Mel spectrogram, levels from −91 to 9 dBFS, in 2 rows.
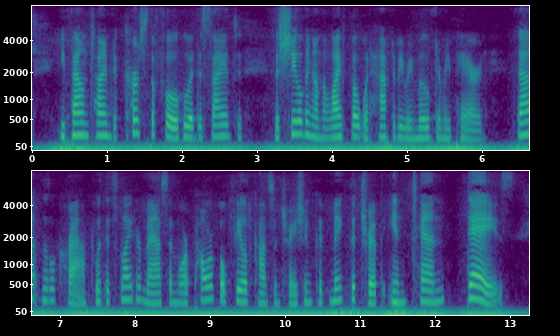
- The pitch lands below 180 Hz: No, medium, 185 Hz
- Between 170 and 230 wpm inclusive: Yes, average, 185 wpm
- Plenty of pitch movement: No, average, 3.6 semitones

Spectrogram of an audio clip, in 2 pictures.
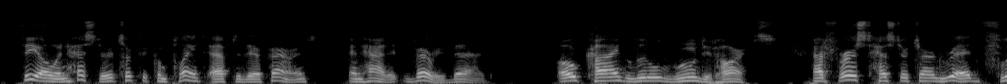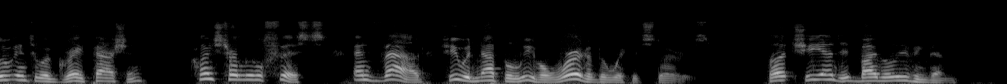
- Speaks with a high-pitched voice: No, medium, 150 Hz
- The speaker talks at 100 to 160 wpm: Yes, average, 150 wpm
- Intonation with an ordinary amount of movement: No, wide, 6.7 semitones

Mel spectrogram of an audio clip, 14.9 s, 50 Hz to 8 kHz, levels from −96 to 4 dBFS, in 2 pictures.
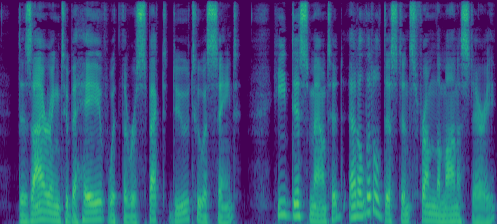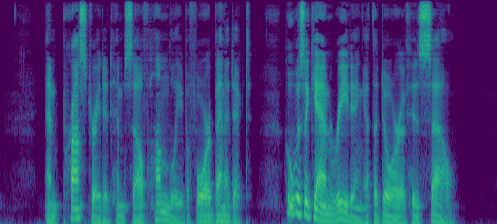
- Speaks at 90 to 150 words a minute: Yes, average, 140 wpm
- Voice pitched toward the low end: Yes, very low, 90 Hz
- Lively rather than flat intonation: Yes, wide, 6.2 semitones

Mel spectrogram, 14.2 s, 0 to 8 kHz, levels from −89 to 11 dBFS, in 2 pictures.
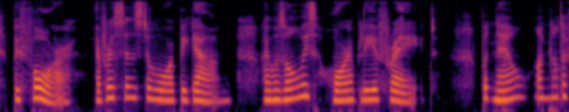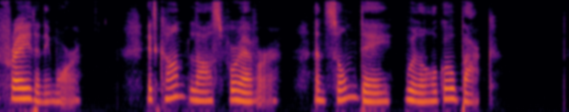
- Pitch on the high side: Yes, high, 225 Hz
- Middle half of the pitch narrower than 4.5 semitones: Yes, average, 3.6 semitones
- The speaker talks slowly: Yes, slow, 120 wpm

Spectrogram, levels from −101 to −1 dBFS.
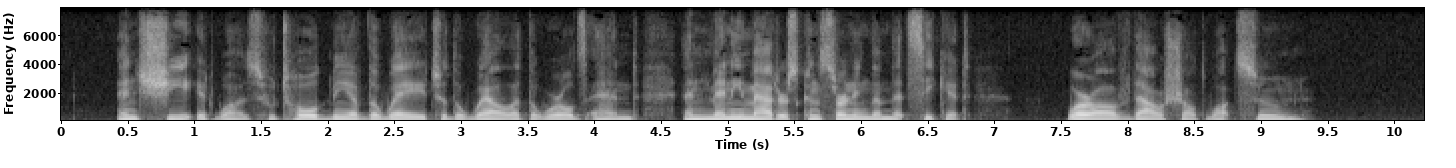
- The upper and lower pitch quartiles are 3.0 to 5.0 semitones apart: Yes, average, 3.4 semitones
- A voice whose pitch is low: Yes, low, 120 Hz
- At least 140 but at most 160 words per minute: No, average, 175 wpm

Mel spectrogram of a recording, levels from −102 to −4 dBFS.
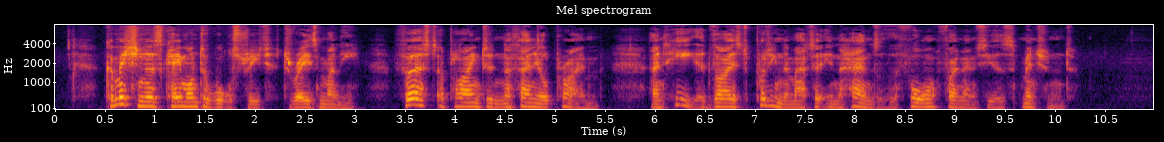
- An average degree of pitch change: Yes, average, 4.9 semitones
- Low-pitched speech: Yes, low, 130 Hz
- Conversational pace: Yes, average, 165 wpm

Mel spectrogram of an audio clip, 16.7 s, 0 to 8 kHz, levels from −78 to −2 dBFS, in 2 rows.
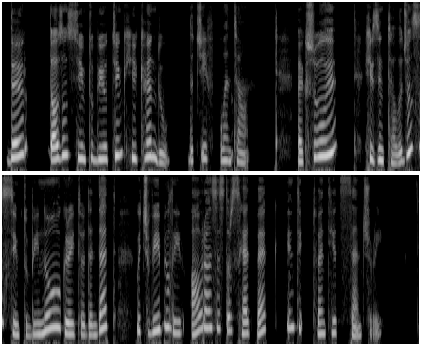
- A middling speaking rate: No, slow, 125 wpm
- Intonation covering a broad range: Yes, wide, 6.6 semitones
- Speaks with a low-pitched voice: No, high, 225 Hz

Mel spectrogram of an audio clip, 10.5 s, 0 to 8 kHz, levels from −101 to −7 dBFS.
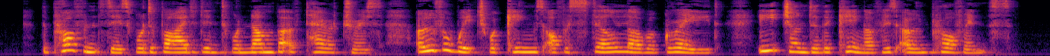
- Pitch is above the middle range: Yes, high, 215 Hz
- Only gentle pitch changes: Yes, narrow, 1.8 semitones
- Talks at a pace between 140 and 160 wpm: Yes, average, 150 wpm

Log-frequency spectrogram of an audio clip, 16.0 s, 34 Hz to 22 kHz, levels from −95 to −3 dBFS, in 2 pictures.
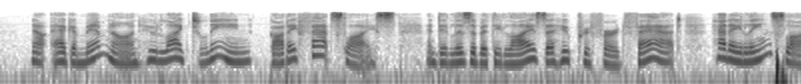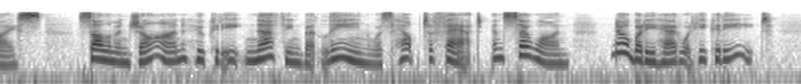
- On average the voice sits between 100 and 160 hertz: No, high, 205 Hz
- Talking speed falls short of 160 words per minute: Yes, average, 150 wpm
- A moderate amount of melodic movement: Yes, average, 4.4 semitones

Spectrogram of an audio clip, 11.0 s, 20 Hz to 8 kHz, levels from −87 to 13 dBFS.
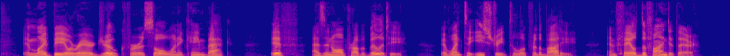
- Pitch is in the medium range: Yes, medium, 150 Hz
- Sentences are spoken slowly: No, average, 185 wpm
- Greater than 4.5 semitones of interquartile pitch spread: No, average, 3.7 semitones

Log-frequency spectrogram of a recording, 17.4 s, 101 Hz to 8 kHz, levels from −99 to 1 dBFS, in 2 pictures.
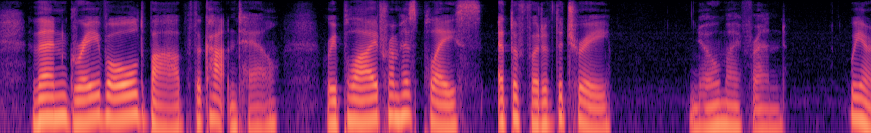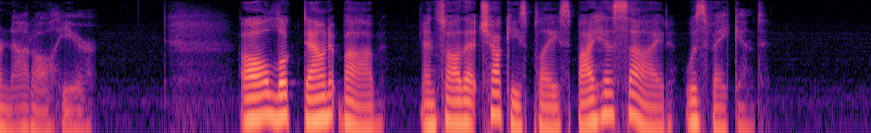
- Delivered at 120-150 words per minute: Yes, average, 140 wpm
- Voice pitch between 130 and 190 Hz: Yes, medium, 140 Hz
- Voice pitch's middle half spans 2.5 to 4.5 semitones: No, average, 5.2 semitones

